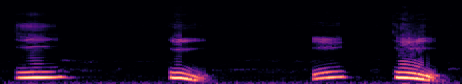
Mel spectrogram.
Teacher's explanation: से होकर व तालू में जाएगी तालू में सटे गी ऊपर तो इ का उच्चारण स्थान है तालू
